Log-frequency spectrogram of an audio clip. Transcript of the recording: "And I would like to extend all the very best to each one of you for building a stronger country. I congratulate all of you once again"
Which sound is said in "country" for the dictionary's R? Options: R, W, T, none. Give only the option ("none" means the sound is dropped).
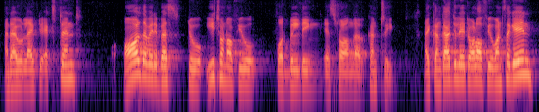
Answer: R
